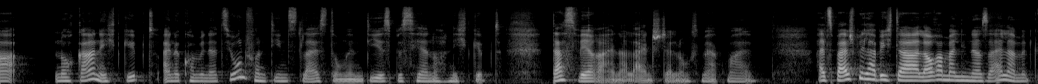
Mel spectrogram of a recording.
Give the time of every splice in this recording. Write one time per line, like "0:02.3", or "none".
0:01.6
